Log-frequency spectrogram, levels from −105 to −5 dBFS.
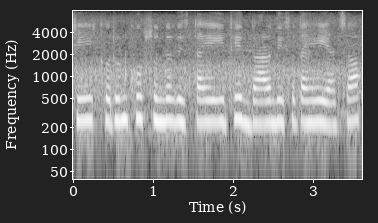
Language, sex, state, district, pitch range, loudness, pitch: Marathi, female, Maharashtra, Gondia, 235-250 Hz, -13 LUFS, 245 Hz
